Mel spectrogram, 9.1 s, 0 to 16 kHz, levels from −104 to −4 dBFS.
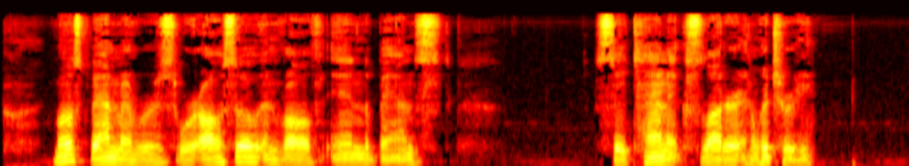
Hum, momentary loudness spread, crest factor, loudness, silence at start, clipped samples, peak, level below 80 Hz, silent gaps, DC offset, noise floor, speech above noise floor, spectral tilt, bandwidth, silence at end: none; 15 LU; 22 dB; -20 LUFS; 0.55 s; under 0.1%; -2 dBFS; -50 dBFS; none; under 0.1%; -76 dBFS; 54 dB; -3 dB/octave; 12 kHz; 1 s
